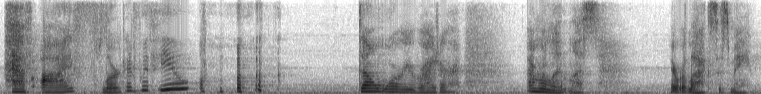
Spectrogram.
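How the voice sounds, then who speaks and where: A woman's voice: mid-range voice, very animated, takes it slowly, long pauses, fairly bright tone, slight background noise, heavily acted. A woman playing a wry, flirty crew member of a space expedition in a video game, with a breezy, conversational delivery. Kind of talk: video game dialogue acting.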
